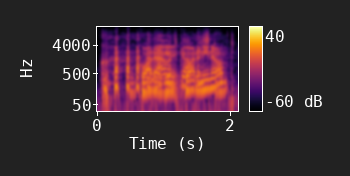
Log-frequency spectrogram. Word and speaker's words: Guadagnino: Alusa Guadingmo? Nope. Guadingino? How would you say that? – Guadagnino? – Guadagnino? – Guadagnino? – Yeah, Guadagnino.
